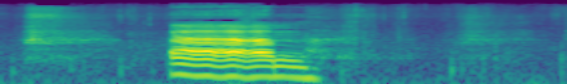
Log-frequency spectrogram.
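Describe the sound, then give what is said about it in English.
Footsteps of someone walking along the Fallowfield Loop track: soft, steady steps under a person talking. “I'm basically walking down the same track that I did last week, the Fallowfield Loop.”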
